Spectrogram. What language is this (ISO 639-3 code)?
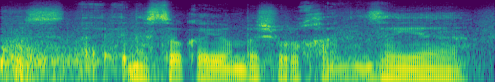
heb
